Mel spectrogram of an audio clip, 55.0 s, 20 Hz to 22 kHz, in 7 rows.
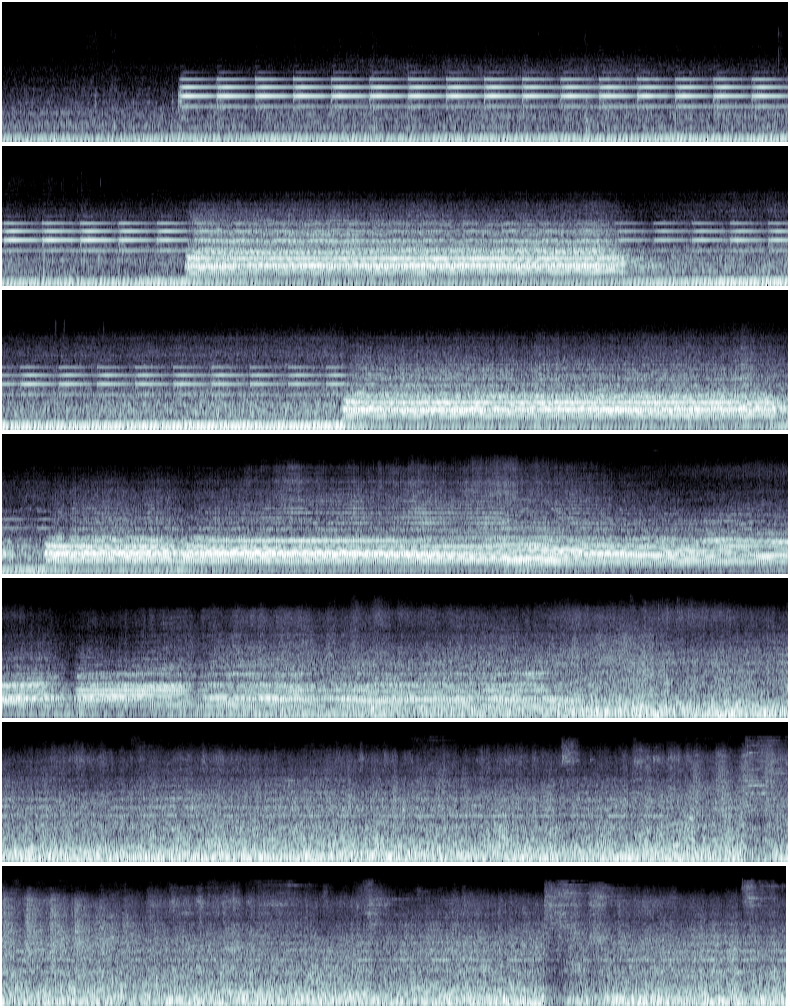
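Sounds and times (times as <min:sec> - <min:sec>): low rumble of train: 0:00.0 - 0:55.0
crossing bell ringing: 0:01.7 - 0:37.6, 0:40.7 - 0:51.3, 0:54.0 - 0:55.0
locomotive air horn blasts: 0:09.7 - 0:14.4, 0:19.1 - 0:37.2.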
